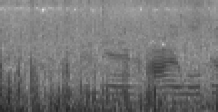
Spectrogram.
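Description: Wind buffeting the microphone with a low rumble, joined in the second half by high, wavering pitched sounds.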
